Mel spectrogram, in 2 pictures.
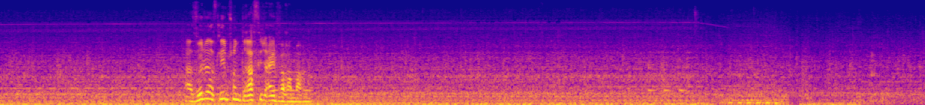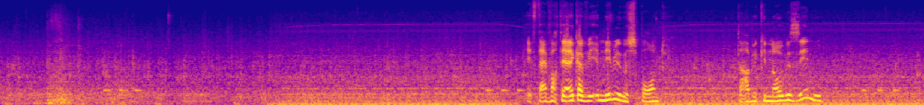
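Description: A simulated diesel truck engine drones while driving.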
